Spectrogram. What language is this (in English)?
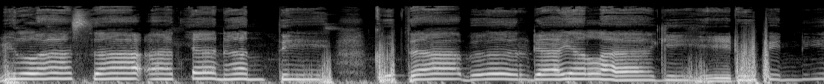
Indonesian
